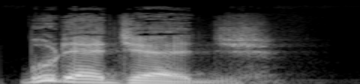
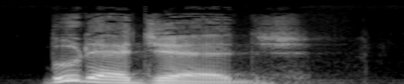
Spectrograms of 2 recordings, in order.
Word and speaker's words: Buttigieg: He started out this whole campaign telling people exactly how they were to pronounce his name, and it is Buttigieg, Buttigieg. And one of the memes, you know, on social media is to call him Buttigieg, and I think Nora O'Donnell just did that.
